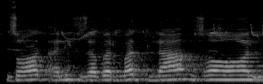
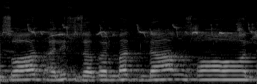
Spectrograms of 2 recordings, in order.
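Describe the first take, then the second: First: Chanted, ज़ाद अलिफ ज़बर मद लाम ज़ाल spelled slowly, each piece clear; chanted, recite the spelling slowly for memorising. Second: Said in the usual way. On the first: Shown as a demonstration. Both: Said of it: "पहले ये याद करवाएं इतना".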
